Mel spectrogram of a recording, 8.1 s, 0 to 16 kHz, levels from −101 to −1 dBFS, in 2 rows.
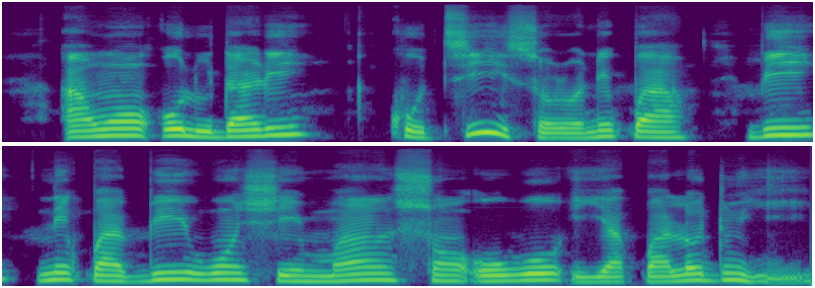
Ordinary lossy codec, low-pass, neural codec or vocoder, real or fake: none; 14.4 kHz; autoencoder, 48 kHz, 128 numbers a frame, DAC-VAE, trained on Japanese speech; fake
